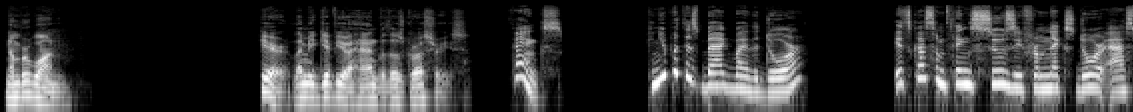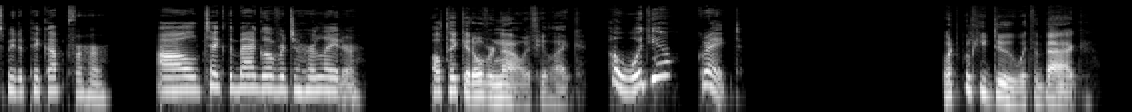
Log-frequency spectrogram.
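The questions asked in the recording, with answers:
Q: What will he do with the bag?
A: Take it over to Susie next door now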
